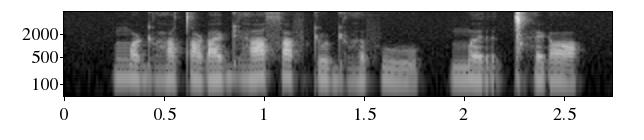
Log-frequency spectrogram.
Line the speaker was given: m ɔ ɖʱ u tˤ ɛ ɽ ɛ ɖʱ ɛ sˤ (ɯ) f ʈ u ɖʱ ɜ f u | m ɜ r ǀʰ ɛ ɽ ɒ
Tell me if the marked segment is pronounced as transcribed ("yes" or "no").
yes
